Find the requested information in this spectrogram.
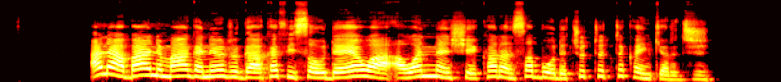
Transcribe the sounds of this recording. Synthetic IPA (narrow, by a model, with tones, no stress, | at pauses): ʔa˦naː˨baː˦ni˨maː˦ɡɐ˨nɪ˦nɽɪ˨ɡaː˨kɐ˦ɸiː˨sa˦˨wda˨jɐ˦waː˨ʔa˨wɐ˦nːɐ˨nʃeː˨kɐ˦ɽɐ˨nsɐ˦boː˨da˨t͡ʃʊ˦tːʊ˦tːʊ˦kɐ˨ŋkʲʼɪ˨ɾd͡ʒi˦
